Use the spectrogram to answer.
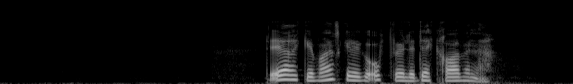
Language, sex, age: Norwegian, female, 54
